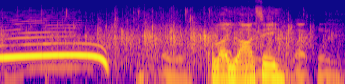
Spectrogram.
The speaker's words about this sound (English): let me get the applause button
